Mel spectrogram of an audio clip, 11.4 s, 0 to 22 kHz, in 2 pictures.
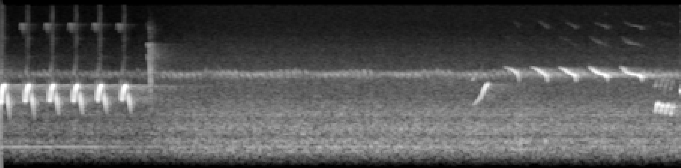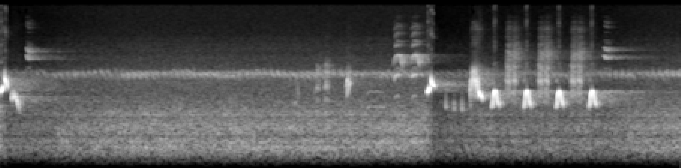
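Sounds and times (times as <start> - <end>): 
common nightingale Luscinia megarhynchos singing: 0.0 - 1.6, 3.9 - 6.3, 8.1 - 11.3.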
